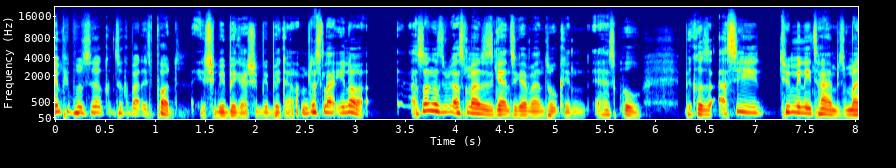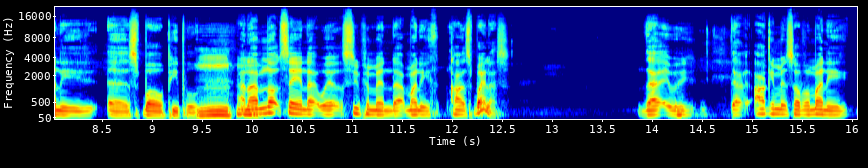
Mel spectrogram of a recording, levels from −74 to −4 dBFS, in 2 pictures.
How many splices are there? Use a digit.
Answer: 1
